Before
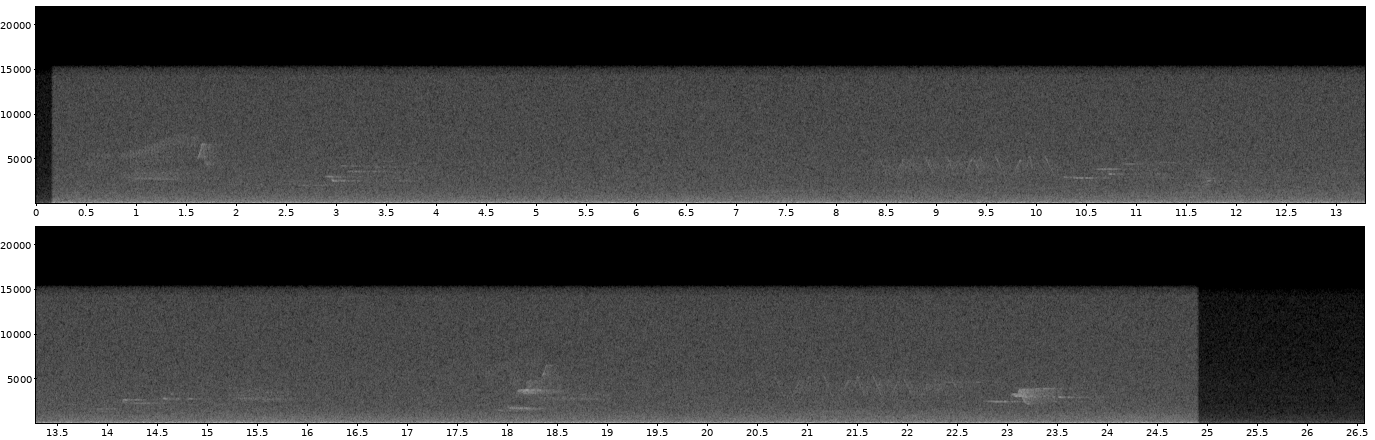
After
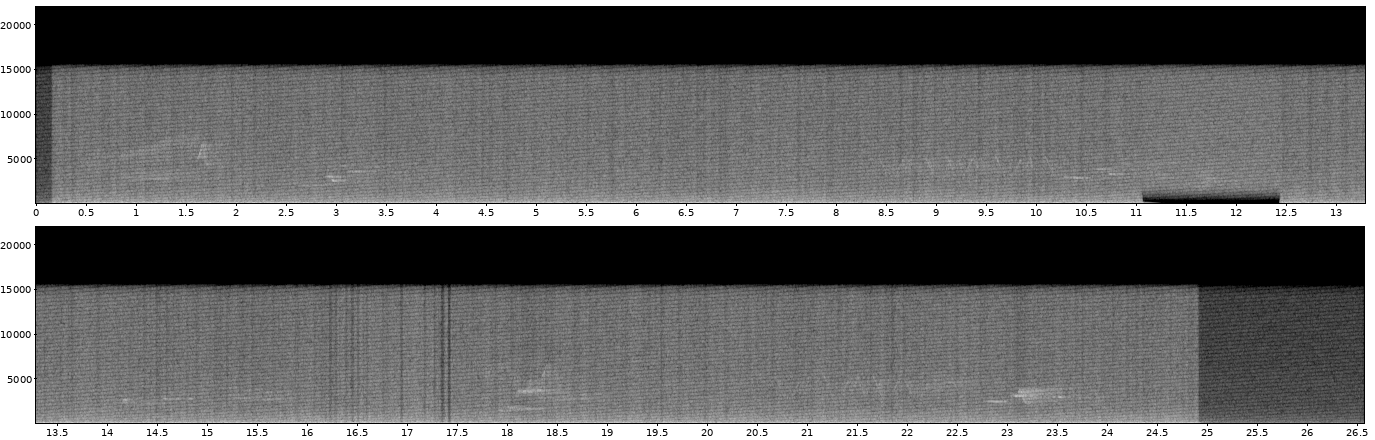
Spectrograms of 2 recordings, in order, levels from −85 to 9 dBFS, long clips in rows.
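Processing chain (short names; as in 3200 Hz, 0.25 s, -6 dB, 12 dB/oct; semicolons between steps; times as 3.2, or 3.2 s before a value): 11.05–12.44 inverse Chebyshev high-pass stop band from 290 Hz, stop band 80 dB; 16.2–17.44 negative-ratio compressor -29 dBFS, ratio -0.5; maximiser +21 dB; endless flanger 2.3 ms +2 Hz; gain -1 dB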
